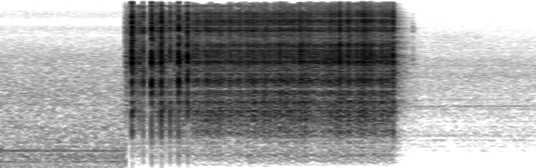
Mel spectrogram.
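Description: A welding arc crackles and sizzles loudly.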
